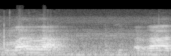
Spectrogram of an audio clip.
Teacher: there is an emphasis on ra and we'll later find out that it is basically two ra combined into one but for now we can just say that it's it we put an emphasis on it so it will be mra Ah okay so that's Shda.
